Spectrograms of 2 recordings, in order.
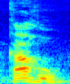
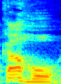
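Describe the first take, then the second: First: The final vowel sounds like u. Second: The final vowel sounds like o. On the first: The speaker calls it right. "é carro" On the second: The speaker calls it wrong. "a vogal final não é O nunca, não tem como a gente falar carro"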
